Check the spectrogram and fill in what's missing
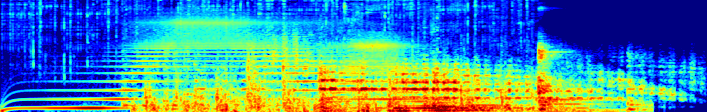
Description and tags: A mishmash of Transformers-esque sounds, made mostly by manipulating samples in Ableton.
electromechanics, electronics, robot, robotics, science-fiction, sci-fi, sfx, synthetic, transformer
